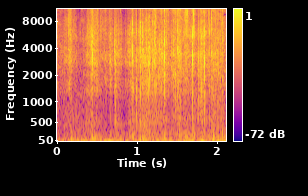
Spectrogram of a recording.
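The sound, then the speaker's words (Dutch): A dry, brown, crinkly leaf in a garden in winter crinkles and crackles as Rinkel tramples on it with all its little feet, a continuous papery rustle with sharp little snaps scattered throughout, fairly soft and with no voices. “Rinkel trappelt nu met al zijn pootjes op het blaadje waarop ze zitten.”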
